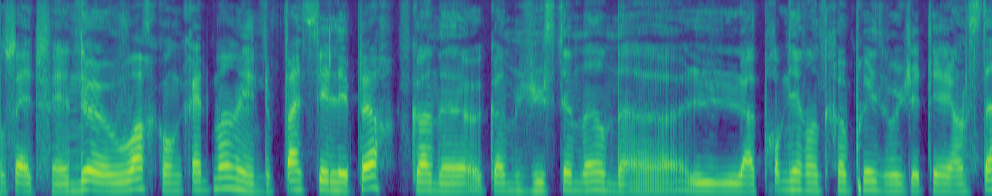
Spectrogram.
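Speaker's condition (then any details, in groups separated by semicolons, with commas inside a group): Dystonia; from birth, oxygen loss at delivery, affects left forearm; speech disorder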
